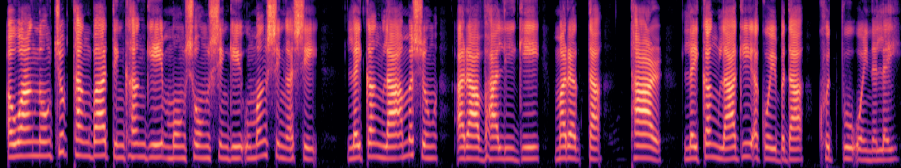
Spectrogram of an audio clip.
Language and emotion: Manipuri, neutral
